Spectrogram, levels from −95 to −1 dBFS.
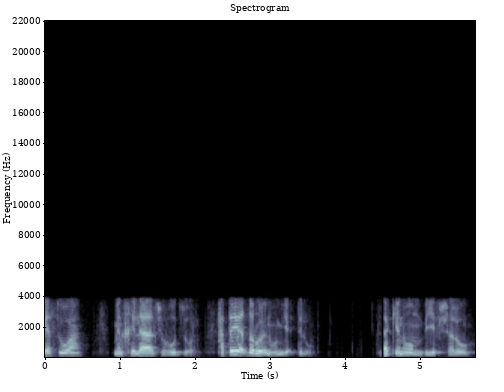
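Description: Around 4.47 to 4.6 s, packet loss on an ADPCM call cuts roughly 40 ms to abrupt silence. The decoder's predictor and step size then fall out of step with the sender's, so speech resumes slightly distorted before settling.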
